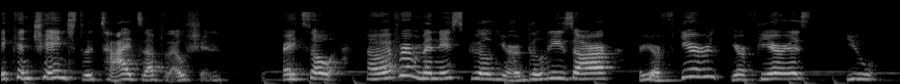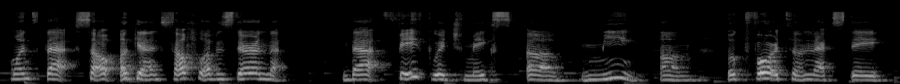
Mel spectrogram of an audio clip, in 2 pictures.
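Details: Adult woman with rare degenerative cerebellar ataxia of unknown cause, diagnosed as a pre-teen; slurred speech began in early teens, improved with speech therapy, and worsens with fatigue or emotion; ataxic dysarthria.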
